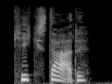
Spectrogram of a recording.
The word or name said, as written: KICKSTART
